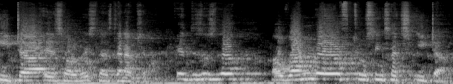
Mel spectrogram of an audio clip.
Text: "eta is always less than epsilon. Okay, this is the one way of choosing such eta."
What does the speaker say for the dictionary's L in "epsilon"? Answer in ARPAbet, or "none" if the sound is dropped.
none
